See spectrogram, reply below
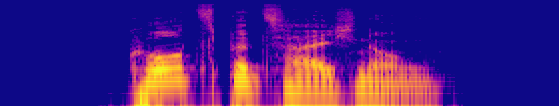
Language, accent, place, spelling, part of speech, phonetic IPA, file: German, Germany, Berlin, Kurzbezeichnung, noun, [ˈkʊʁt͡sbəˌt͡saɪ̯çnʊŋ], De-Kurzbezeichnung.ogg
- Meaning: 1. abbreviation 2. abbreviated name; nickname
